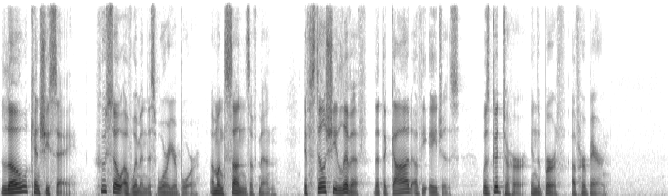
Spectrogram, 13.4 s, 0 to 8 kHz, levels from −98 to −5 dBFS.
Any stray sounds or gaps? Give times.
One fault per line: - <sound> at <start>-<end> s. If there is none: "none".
none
